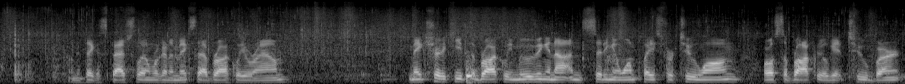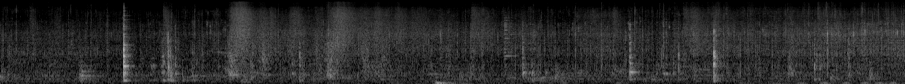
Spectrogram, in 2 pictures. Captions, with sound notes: I'm gonna take a spatula and we're gonna mix that broccoli around. Make sure to keep the broccoli moving and not sitting in one place for too long or else the broccoli will get too burnt. (broccoli sizzling)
